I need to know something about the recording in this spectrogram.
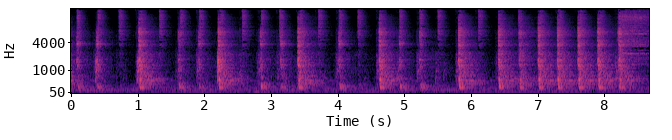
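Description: Electronic drum sounds from a tiny keyboard played through small computer speakers: a steady pattern of layered drum hits, some low and some bright, about four a second, performing a rhythm exercise.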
